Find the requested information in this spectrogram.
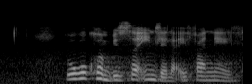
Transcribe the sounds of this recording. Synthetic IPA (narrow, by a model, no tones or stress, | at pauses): uk̬ukʰombʱisaʔind͡ɮʱɛla̰ʔɛfanɛːlɛ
